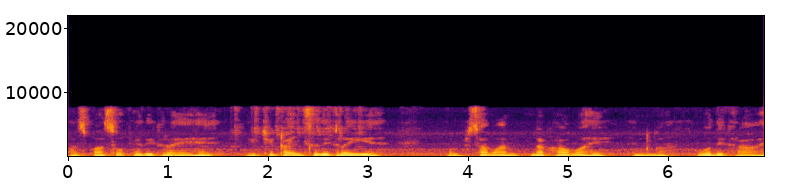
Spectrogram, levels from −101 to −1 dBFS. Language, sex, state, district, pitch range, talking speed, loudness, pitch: Hindi, male, Chhattisgarh, Bilaspur, 130-140 Hz, 170 wpm, -17 LUFS, 135 Hz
